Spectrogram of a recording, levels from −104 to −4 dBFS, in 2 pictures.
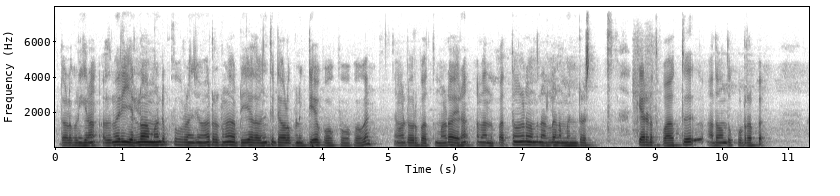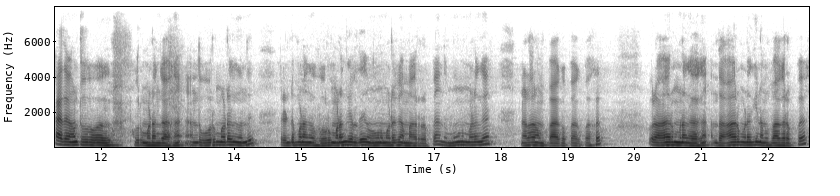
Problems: constant background noise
